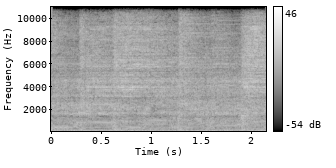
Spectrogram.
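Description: Death metal band playing live and amplified: distorted electric guitar, electric bass and drum kit together, loud and dense with a heavy low end.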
